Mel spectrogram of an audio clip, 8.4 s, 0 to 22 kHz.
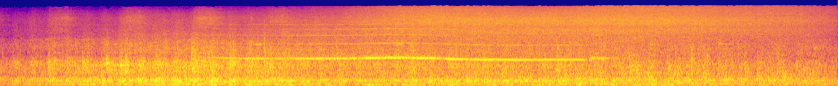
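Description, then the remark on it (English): A train rumbles steadily along railway tracks on the Israel Railways Valley Train route between Haifa and Beit She'an, fairly loud, with a thin high-pitched wheel squeal rising over the noise for a few seconds midway. No one speaks. “Israel Railways renewed the operations of the Valley Train route in 2016.”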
